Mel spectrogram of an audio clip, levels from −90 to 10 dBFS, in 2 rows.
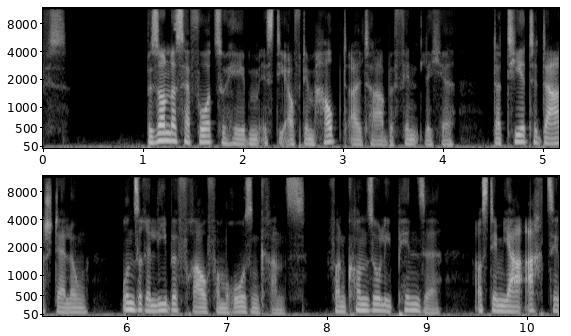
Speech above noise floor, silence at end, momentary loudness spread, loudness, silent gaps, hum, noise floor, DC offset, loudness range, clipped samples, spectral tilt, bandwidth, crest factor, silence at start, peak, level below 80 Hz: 21 dB; 0 s; 14 LU; -24 LUFS; none; none; -45 dBFS; under 0.1%; 4 LU; under 0.1%; -4 dB/octave; 12 kHz; 22 dB; 0.05 s; -4 dBFS; -44 dBFS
